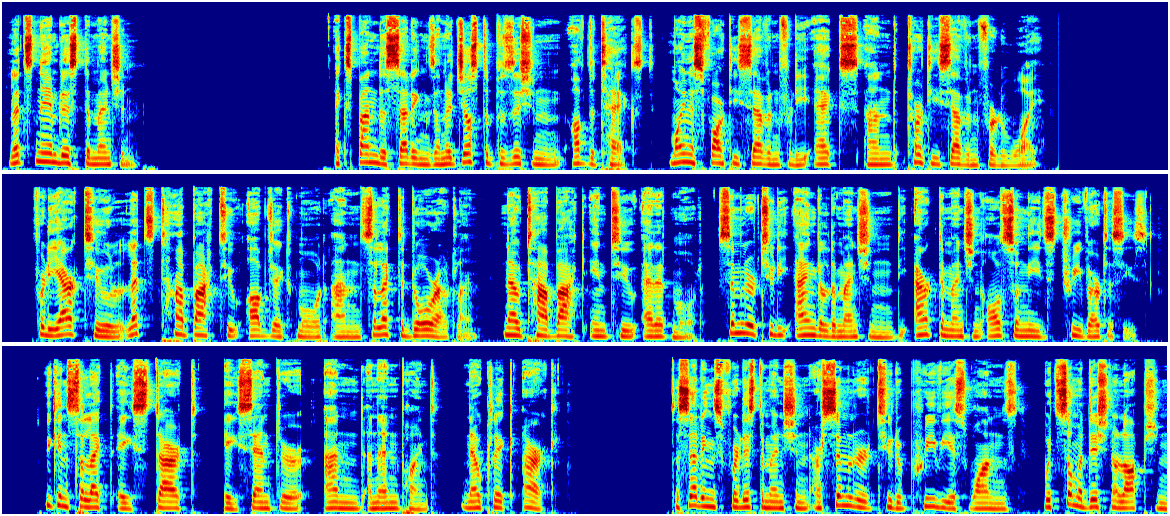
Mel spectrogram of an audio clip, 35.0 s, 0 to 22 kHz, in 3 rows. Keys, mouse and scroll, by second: 0.0 scroll down 1, 1.0 click, 1.9 typing, 2.4 Return, 3.5 click, 3.8 scroll down 1, 5.1 click, 6.2-8.9 typing, 7.6 Tab, 9.5 Return, 11.6 click, 13.5 Tab, 15.3 click, 16.6 Tab, 21.3 scroll up 1, 24.5 click, 25.3 shift+click, 28.2 click, 29.4 scroll down 1, 30.7 click, 31.4-32.0 typing, 32.3 Return, 33.8 click, 34.2 scroll down 1.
